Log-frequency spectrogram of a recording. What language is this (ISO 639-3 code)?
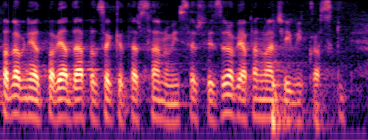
pol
